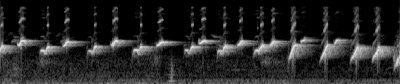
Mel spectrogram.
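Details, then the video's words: White-rumped shama song used as a provoking lure to make a caged shama answer: a fast series of rising whistled phrases around the same pitch, repeated roughly every third of a second, with bright overtones. "pancingan MURAI batu bikin EMOSI NYAUT GACOR BONGKAR MATERI ¦ SHAMA BIRD"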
